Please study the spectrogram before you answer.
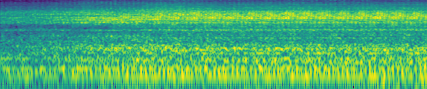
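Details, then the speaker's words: Mercedes CLA four-cylinder after replacing tappets for a low-compression misfire, just refilled with coolant: steady, even idle with a light top-end hiss and no tapping; normal idle, though engine light stays on and it won't rev fully. "You know what? That sounds great. Is there an engine light on? Well, that sounds good, man. That sounds really good."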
